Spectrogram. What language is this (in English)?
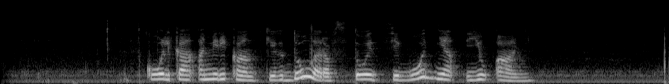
Russian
